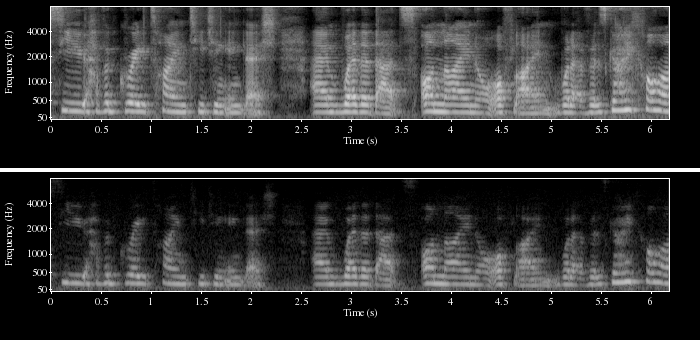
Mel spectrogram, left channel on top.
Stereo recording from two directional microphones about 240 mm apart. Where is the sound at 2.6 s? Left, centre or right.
Centre.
